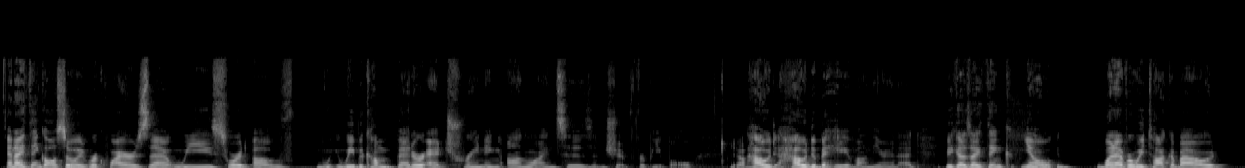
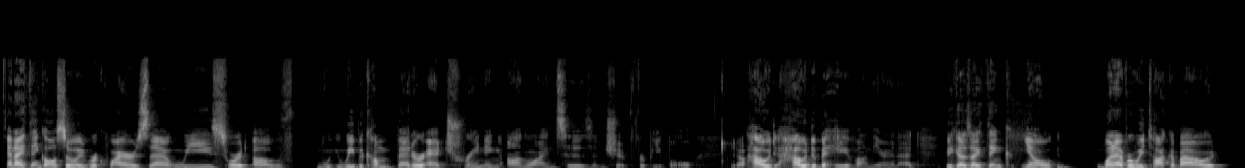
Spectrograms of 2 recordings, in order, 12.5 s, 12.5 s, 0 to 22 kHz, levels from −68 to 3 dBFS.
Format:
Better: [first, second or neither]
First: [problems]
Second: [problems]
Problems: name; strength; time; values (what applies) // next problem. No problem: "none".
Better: first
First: none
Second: thin; somewhat; fading below 400 Hz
